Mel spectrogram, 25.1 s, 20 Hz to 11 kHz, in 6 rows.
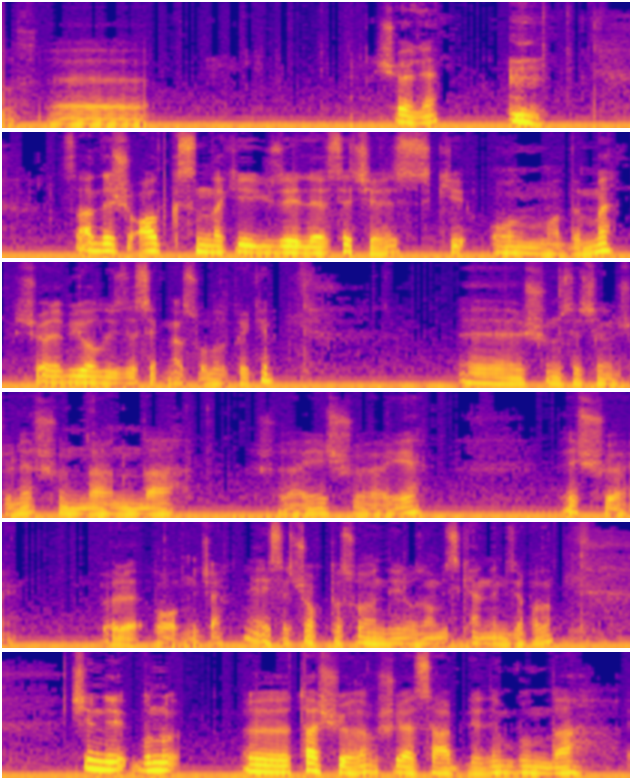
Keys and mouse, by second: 0.1 b, 2.0 a, 2.4 KP_1, 3.9 shift+space, 4.6 b, 10.4 middle click, 10.4 z, 11.0 click, 12.0 z, 13.5 click, 13.5 z, 15.7 middle click, 18.2 Tab, 19.4 KP_7, 19.7 z, 20.0 Tab, 24.0-25.1 right drag, 24.4-25.1 drag.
